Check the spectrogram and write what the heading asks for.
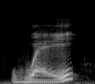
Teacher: it is the second tone, the rising tone. Don't use the fourth tone, the falling tone. It will become 喂 That's very rude.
